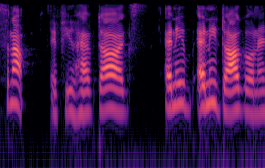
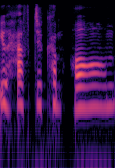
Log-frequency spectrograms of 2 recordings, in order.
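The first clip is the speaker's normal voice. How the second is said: put-on hysterical sobbing, quieter; 2 semitones higher, 5 dB quieter than usual. Retelling a call to the husband after a dog bite: imitating hysterical crying. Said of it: "trying to talk through hiccups almost, like hiccups of crying".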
